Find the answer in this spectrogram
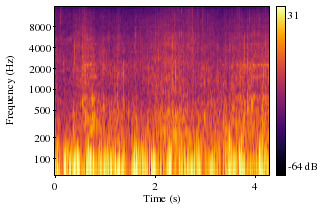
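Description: Wind buffeting the microphone as a mountain bike descends a dirt trail at speed, with tyres running over dirt and scattered clicks and rattles from the bike.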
